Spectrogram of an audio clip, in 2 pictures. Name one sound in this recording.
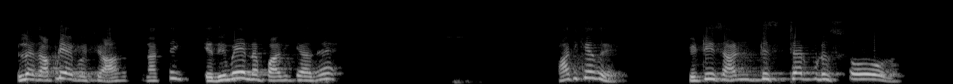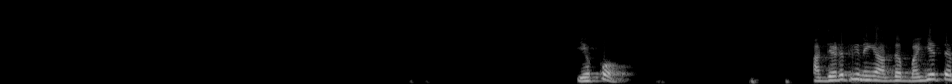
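An elderly man speaks with animation, in pauses, through a microphone on an online call.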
